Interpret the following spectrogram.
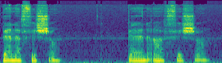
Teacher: we'll see that the third syllable is a primary stress syllable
